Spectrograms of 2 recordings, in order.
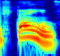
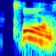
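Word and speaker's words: Thames: would look at it and you would say themes it's not themes it's the river THS that's how it's pronounced it's like the you you would pronounce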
